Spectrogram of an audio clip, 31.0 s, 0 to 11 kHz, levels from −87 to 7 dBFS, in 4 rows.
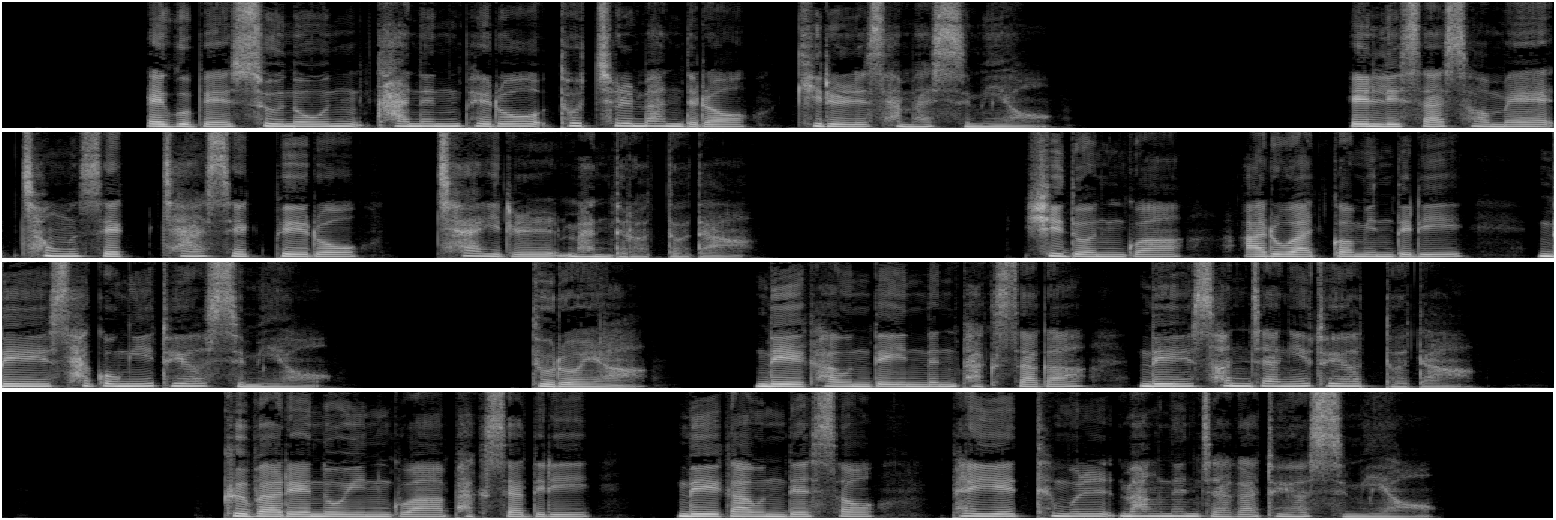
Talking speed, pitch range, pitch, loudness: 205 characters per minute, 170-200 Hz, 185 Hz, -22 LUFS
